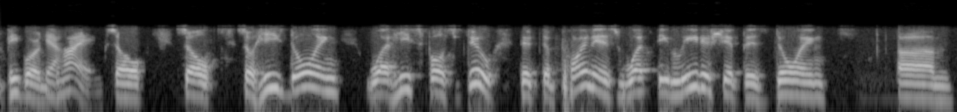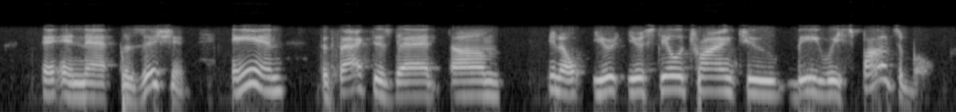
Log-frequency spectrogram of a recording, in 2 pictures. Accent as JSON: {"language": "English", "region": "Connecticut", "country": "United States", "moved": "yes", "lives_now": "North Carolina, United States", "said": "I'm from Connecticut, as you know, but I'm living in North Carolina"}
